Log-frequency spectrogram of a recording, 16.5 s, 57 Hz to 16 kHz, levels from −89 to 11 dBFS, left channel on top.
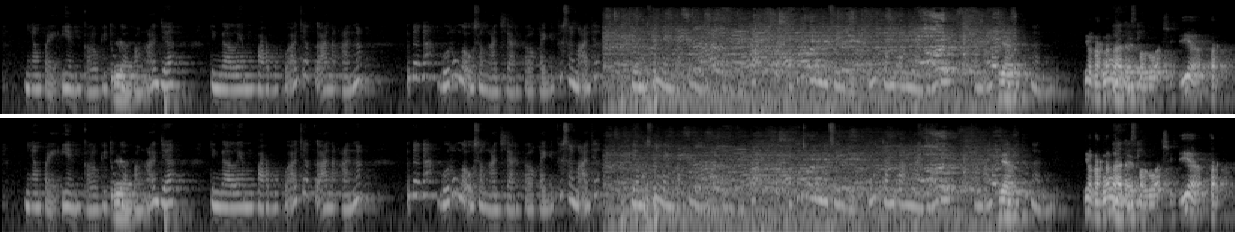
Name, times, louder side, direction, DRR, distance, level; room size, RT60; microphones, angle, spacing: voice 1, 0.3-2.3 2.8-4.8 5.4-8.0 8.4-12.7 13.0-14.0 14.8-15.2, equal, 20° right, 5 dB, 1.8 m, -35 dB
sound 1, 8.0-13.5, left 3 dB, 70° left, 3.1 m, -35 dB
voice 2, 14.4-16.2, right 2 dB, 65° right, 7 dB, 2.6 m, -26 dB
22.5 x 22.0 x 9.4 m, 0.78 s
head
